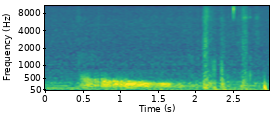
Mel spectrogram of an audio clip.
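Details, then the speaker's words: Stomach growling (borborygmi) during a lecture: a low, gurgling rumble swelling and fading over about a second and a half. "sorry guys if you can hear my stomach growling"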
